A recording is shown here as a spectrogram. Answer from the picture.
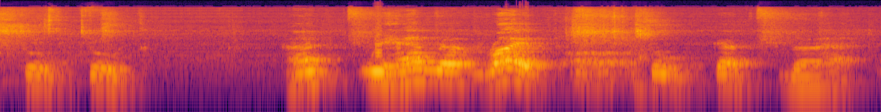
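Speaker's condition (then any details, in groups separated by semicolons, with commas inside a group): Motor neuron disease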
